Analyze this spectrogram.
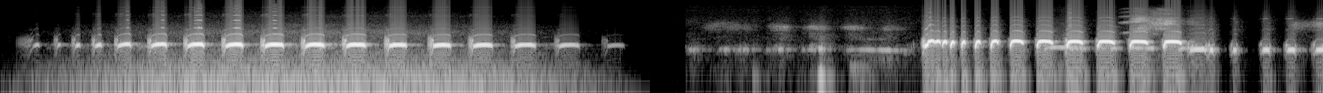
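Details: Local and Bangkok zebra doves answering each other: a steady run of about a dozen quick, even cooing notes, then after a pause a second bird's higher, faster burst of coos dropping to lower drawn-out notes.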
